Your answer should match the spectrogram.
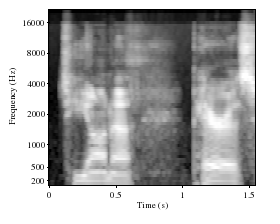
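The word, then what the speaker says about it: Teyonah Parris: to butcher her name i believe it's you pronounce it tian tiana paris who plays monica rambo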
